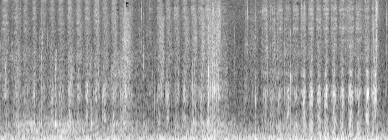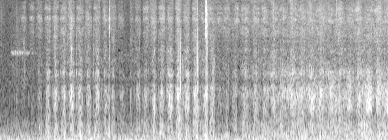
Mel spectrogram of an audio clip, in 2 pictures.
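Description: A pink pen drags across the page of a small spiral-bound paper notepad with a pink cover, held in one hand, while writing and drawing. A soft, steady pen-on-paper scratching runs throughout, with short rubbing strokes, occasional brief bright ticks and a low background rumble.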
